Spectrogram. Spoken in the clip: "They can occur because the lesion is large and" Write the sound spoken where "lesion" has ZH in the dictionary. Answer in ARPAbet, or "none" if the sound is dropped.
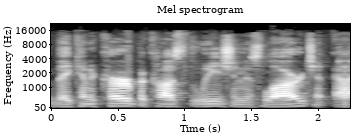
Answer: ZH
